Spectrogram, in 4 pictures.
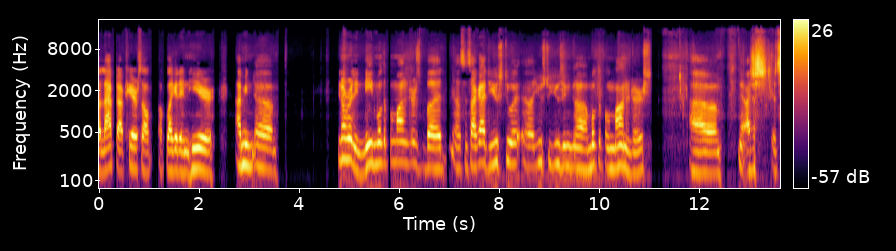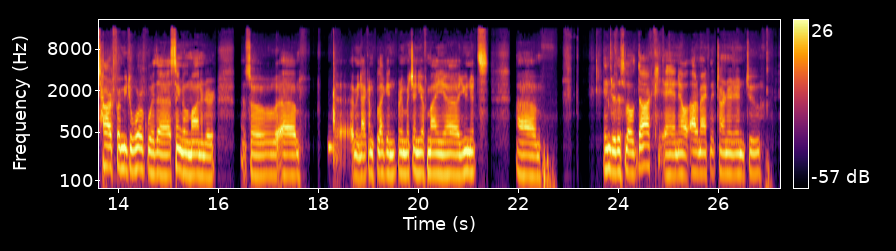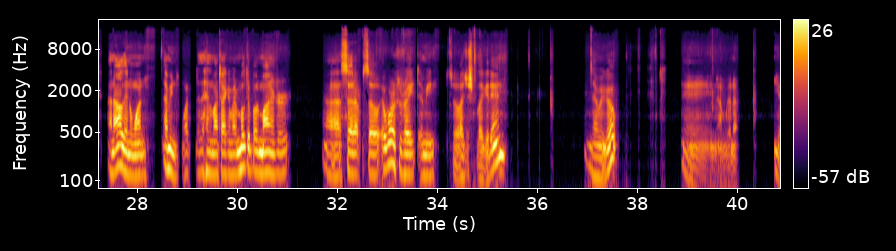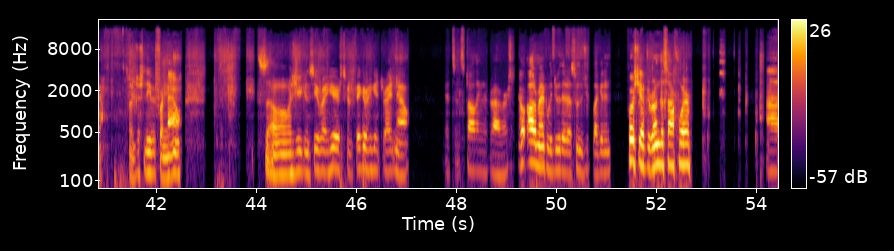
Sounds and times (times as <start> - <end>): Speech: 0.0 - 3.6, 4.8 - 22.8, 23.6 - 31.1, 31.8 - 35.4, 37.0 - 37.7, 38.9 - 40.1, 40.8 - 42.6, 43.8 - 47.1, 47.8 - 52.8, 54.1 - 54.4.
